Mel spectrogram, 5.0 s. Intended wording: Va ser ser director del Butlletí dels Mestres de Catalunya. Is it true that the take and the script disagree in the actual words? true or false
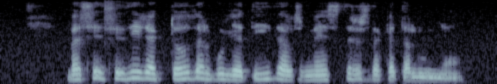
false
